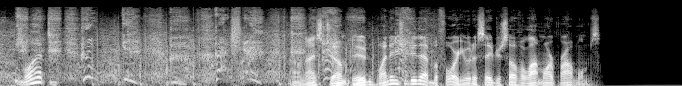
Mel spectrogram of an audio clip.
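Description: An elderly man talks with animation into a close microphone.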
